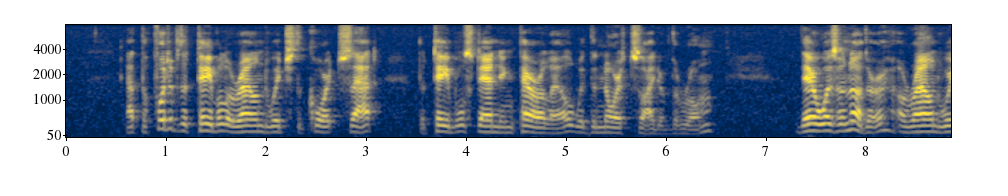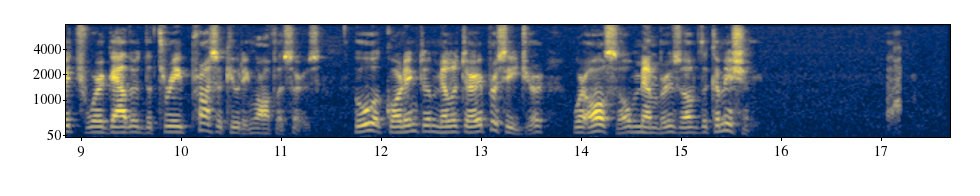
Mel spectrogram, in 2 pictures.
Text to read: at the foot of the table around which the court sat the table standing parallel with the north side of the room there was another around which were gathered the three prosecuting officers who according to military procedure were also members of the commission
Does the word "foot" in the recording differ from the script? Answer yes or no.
no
